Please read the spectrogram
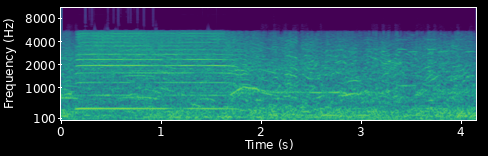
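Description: A horn sounding one steady blast of about a second and a half, over the chatter of a large outdoor crowd.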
